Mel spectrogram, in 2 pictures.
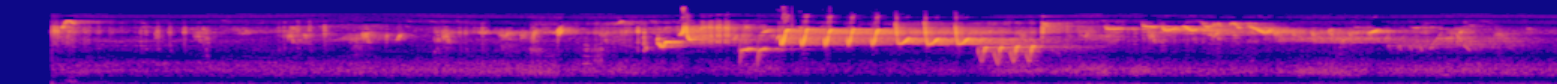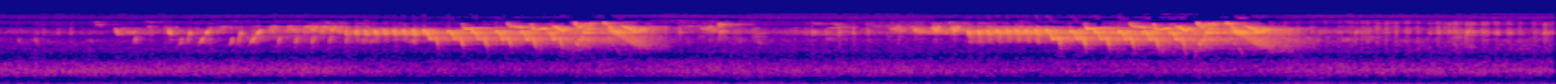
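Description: Small birds singing: three spells of fast, high trills a few seconds apart, over a steady low hiss.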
